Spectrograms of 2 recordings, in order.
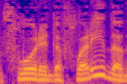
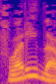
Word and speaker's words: Флорида: Ну, кстати, интересно, что про там Флорида, да, в России традиционно говорят Флорида, а вот те, кто бывает в Штатах, там ударение на другом слоге. – Мы говорим как в Штатах, Флорида.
